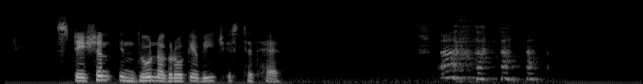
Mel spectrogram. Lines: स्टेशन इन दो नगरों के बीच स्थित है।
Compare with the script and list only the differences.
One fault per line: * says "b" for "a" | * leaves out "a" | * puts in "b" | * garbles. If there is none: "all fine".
all fine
